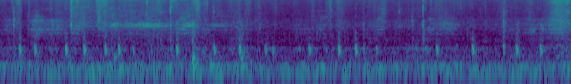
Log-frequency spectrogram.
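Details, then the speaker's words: Renault Logan rear suspension on a rough-road drive: sharp hollow knocks, three or four a second, over a low rumble, like a loose muffler. Caused by the shock absorber nut tightened almost fully; loosening it stops the knock. "Вот он , этот стук, как будто глушитель сзади расшатался. Гайка затянута почти до упора."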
